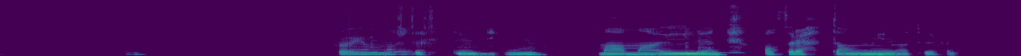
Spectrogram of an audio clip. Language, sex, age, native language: Icelandic, female, 18-19, Icelandic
